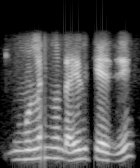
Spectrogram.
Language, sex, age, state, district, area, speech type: Kannada, male, 18-30, Karnataka, Bellary, rural, conversation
